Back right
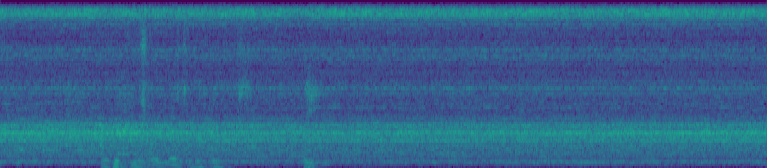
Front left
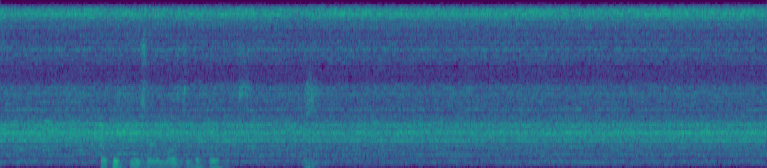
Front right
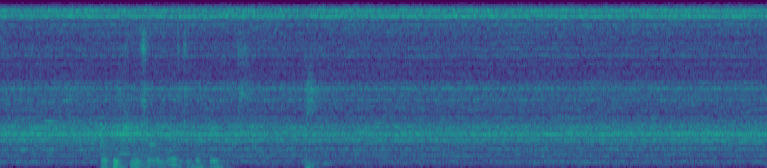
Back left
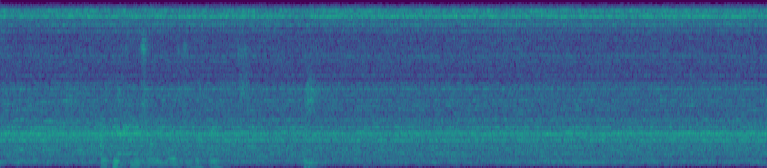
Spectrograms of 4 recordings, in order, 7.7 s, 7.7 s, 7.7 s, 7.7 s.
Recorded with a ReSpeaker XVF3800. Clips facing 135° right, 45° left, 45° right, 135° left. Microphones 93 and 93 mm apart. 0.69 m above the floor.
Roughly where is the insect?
Behind left.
